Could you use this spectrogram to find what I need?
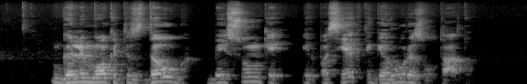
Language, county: Lithuanian, Šiauliai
